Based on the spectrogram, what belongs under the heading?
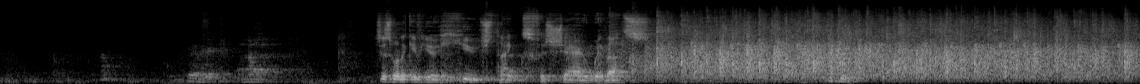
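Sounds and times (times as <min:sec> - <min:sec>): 
speech: 0:01.9 - 0:02.8, 0:03.8 - 0:06.7
audience clapping: 0:05.6 - 0:11.4.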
